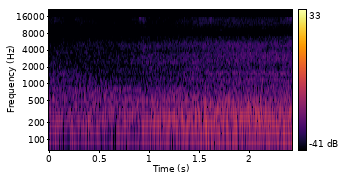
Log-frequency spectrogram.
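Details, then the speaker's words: Return air duct of a 1986 Kenmore 70 Power Miser natural-draft 80% gas furnace, heard upstairs: a steady, loud low rushing rumble. Heat exchangers plugged, probably running about 40%; noisy return is the main complaint. "but that return is very noisy. Very noisy."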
